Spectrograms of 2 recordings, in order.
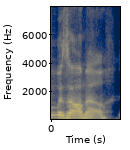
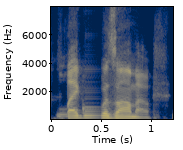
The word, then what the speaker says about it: Leguizamo: Leguizamo. – Leguizamo.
